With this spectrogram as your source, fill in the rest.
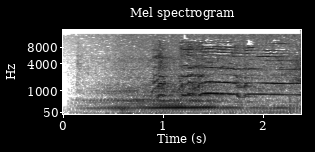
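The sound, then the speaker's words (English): A rooster of the rare jet-black Ayam Cemani breed crows once in a village in Java, Indonesia, a loud, drawn-out call lasting about two seconds that rises and then trails off, with no one speaking. “I'm in a small village in Indonesia, and I never thought I would be so excited to meet a farm animal, but I'm about to see the most magnificent breed of chicken on earth. It's known as the Ayam Chamani,”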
